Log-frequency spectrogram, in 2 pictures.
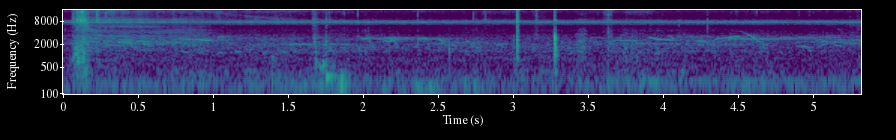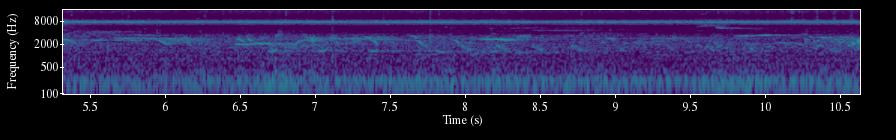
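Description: Faint bird chirps: many short calls scattered throughout, over a steady high thin tone and low background noise, with a few sharp clicks in the first few seconds.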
